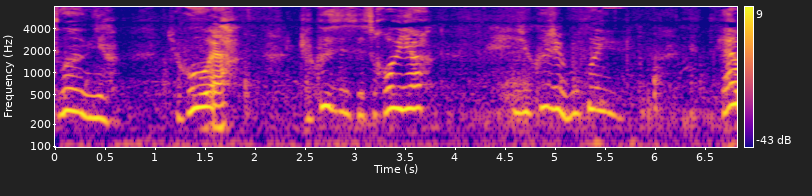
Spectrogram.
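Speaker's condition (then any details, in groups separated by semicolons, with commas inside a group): Cerebral palsy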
